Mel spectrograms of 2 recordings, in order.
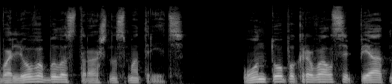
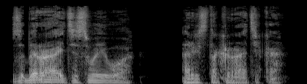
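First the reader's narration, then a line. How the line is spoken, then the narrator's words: Calm, tired. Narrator (Russian): чиновник успокоился и устало произнес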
